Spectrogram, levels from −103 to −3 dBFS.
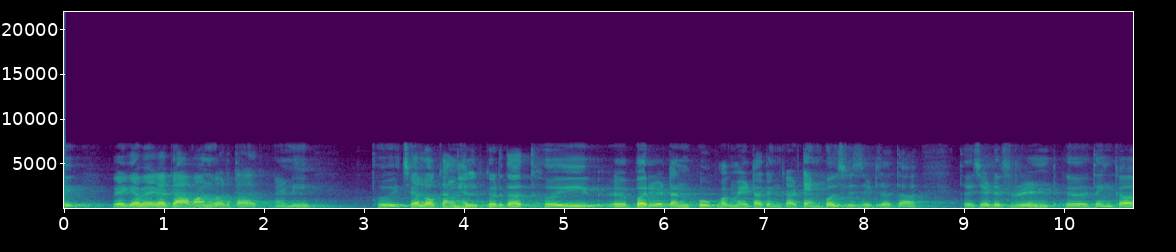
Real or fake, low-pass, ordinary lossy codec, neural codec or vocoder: real; 7.2 kHz; none; none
